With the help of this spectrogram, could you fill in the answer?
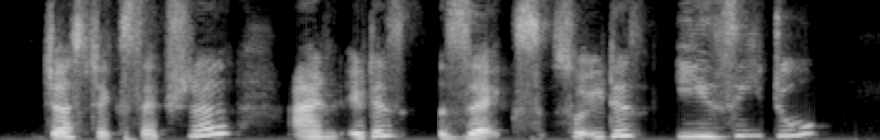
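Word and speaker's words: sechs: Sense. Okay, so as I told you, S is pronounced as Z, and Okay.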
